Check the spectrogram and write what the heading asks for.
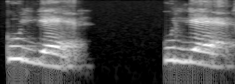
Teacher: Again, it ends with an R. So the stress is on the second syllable, the last syllable. · So you take the y sound from the throat.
